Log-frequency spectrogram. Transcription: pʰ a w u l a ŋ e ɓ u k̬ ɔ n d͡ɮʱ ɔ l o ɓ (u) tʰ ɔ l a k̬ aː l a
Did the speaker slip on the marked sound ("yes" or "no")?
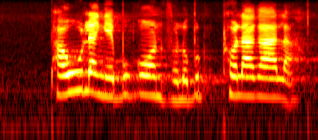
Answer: no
